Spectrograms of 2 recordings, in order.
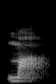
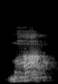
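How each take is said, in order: First: The pitch stays level throughout. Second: The pitch rises throughout. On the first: "This is again a level tone" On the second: "And it's a rising tone"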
